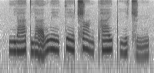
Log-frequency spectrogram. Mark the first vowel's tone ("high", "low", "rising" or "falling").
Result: rising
